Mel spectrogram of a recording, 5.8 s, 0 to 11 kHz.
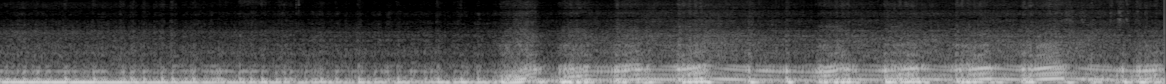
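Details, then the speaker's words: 2000 Yamaha VMax 700 Deluxe two-stroke snowmobile: uneven clattering slap rising and falling with revs over the engine buzz, from a drive belt with a chunk missing at the clutches; worn track also noted. "all right so belt's definitely riding down a little bit oh I see a chunk taken out of the belt right there that would definitely cause it the noise I'm hearing"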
